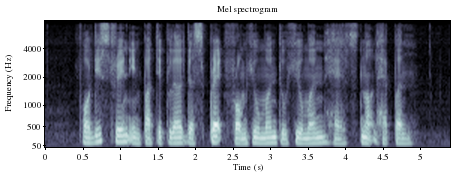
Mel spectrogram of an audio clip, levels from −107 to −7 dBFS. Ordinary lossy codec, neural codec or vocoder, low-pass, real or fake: none; none; 7.2 kHz; real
